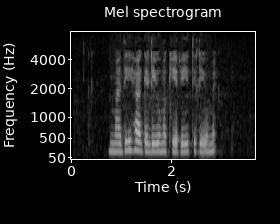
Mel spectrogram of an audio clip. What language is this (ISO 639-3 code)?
div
